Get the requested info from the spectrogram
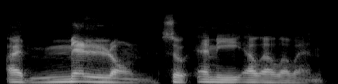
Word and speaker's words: mellon: It is indeed spelled melon, M-E-L-L-O-N. but in Sindarin, which is the name of the language that Tolkien comes up with, it is pronounced melon.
